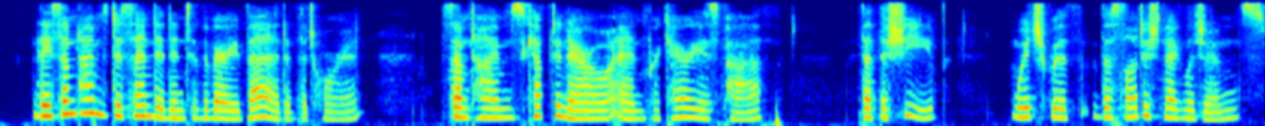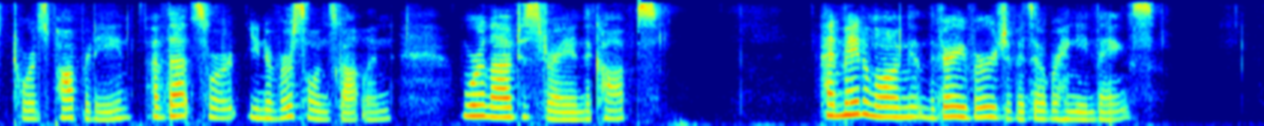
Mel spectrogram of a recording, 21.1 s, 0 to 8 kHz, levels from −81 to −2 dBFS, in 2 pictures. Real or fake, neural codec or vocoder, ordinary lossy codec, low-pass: fake; codec, 16 kHz in and 24 kHz out, 1 kbps, XY-Tokenizer; AAC, 32 kbps; 7.2 kHz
